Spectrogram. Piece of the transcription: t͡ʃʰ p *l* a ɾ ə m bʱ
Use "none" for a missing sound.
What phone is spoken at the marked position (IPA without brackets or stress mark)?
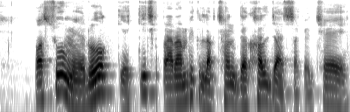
ɾ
